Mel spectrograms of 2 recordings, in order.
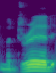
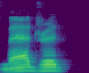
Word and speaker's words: Madrid: It's not Madrid, it's Madrid. Anyway.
